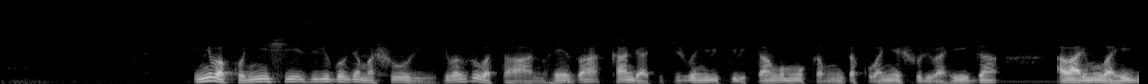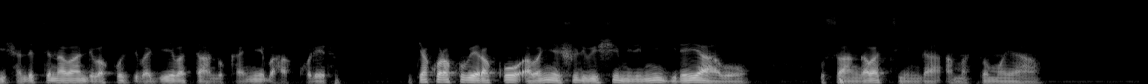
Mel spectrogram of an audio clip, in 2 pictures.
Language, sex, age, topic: Kinyarwanda, male, 36-49, education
